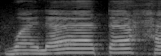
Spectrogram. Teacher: حرف مد الف جو ہے، یہ ہا کی آواز کو 6 کاؤنٹ کھینچے گا · یہ دواد ہے، آواز بند نہیں ہوئی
